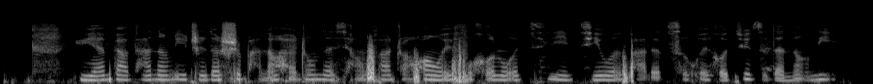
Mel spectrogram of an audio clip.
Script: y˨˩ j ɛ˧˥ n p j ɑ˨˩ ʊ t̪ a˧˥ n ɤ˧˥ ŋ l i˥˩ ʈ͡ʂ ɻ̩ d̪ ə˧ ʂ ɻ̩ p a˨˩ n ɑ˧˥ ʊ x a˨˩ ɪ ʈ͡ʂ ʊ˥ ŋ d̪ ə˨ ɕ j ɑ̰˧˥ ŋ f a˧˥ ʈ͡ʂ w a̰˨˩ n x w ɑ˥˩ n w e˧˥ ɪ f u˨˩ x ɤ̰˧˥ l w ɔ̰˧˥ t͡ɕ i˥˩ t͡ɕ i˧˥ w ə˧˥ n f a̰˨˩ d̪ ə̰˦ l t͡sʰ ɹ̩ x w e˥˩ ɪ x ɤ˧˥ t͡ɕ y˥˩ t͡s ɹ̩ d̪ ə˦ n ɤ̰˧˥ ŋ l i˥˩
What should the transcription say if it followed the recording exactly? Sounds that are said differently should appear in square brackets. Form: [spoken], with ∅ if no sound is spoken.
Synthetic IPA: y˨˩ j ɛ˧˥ n p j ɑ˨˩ ʊ t̪ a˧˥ n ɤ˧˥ ŋ l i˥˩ ʈ͡ʂ ɻ̩ d̪ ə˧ ʂ ɻ̩ p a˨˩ n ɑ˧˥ ʊ x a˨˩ ɪ ʈ͡ʂ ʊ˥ ŋ d̪ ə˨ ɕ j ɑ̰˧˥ ŋ f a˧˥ ʈ͡ʂ w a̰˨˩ n x w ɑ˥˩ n w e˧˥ ɪ f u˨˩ x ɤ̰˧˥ l w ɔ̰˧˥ t͡ɕ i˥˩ t͡ɕ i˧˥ w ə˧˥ n f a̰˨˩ d̪ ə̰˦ [∅] t͡sʰ ɹ̩ x w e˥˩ ɪ x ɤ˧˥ t͡ɕ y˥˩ t͡s ɹ̩ d̪ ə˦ n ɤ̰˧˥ ŋ l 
